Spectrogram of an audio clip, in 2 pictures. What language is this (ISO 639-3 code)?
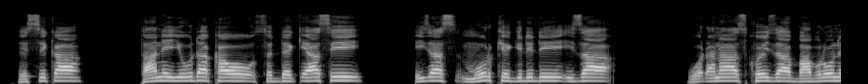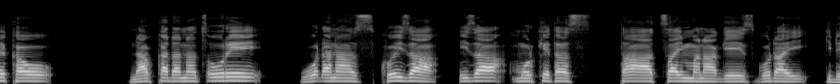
gmv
